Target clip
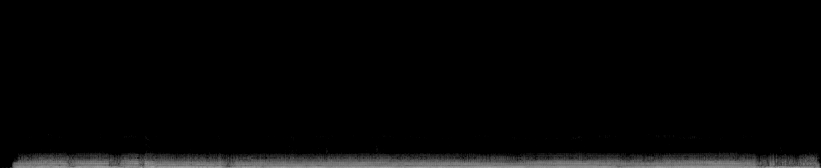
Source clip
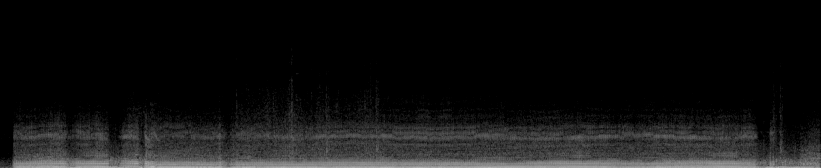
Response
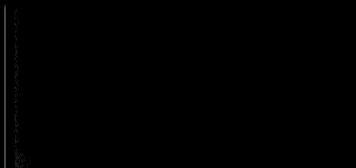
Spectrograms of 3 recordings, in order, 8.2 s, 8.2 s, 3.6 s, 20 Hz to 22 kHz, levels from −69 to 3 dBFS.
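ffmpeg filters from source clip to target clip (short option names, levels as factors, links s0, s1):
-filter_complex "[0:a]aresample=32000,aresample=44100,asplit=2[s0][s1];[1:a]atrim=start_sample=2205,lowpass=3700[s2];[s1][s2]afir=irnorm=-1:irlink=0,volume=0.668[s3];[s0][s3]amix=inputs=2:normalize=0,afwtdn=0.0398,volume=0.398"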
